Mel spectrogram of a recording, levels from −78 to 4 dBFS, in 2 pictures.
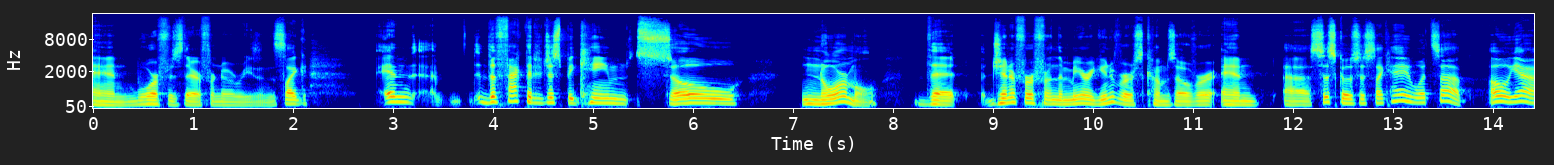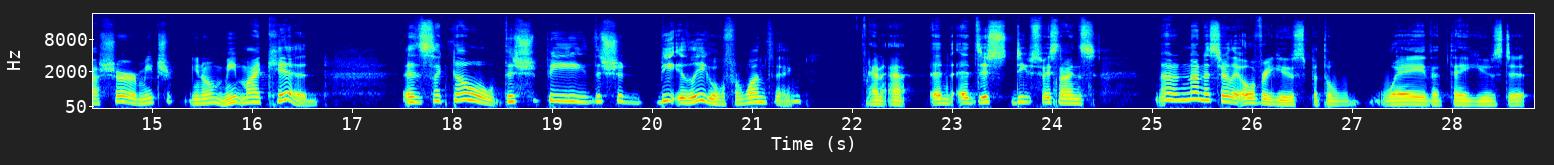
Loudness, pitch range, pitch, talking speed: -25 LUFS, 120-185 Hz, 150 Hz, 160 wpm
